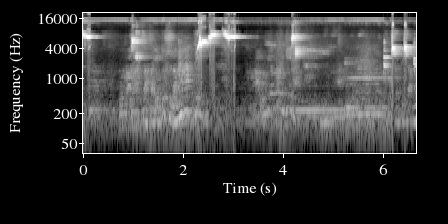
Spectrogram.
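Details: Kept orange-headed thrush in moult, still singing vigorously: sparse, high, sharp whistled notes and short bright phrases with pauses between, over a low background hum.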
